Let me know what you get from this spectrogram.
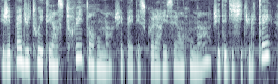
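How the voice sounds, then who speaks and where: A novelist, a woman whose first language is Romanian, answering interview questions thoughtfully with many pauses and fillers. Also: fairly low pitch, mellow. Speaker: novelist guest.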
